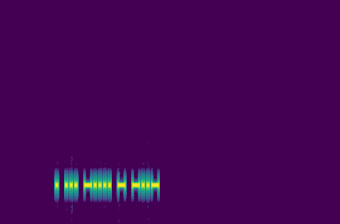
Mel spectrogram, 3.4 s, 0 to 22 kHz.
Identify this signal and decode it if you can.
Morse code, heard as a keyed tone, about 51 wpm, 700 Hz. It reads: ES6TX
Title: DXCC-100 Call Signs - 5 Characters - Repeated 2x - 50wpm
